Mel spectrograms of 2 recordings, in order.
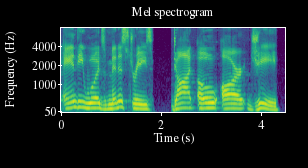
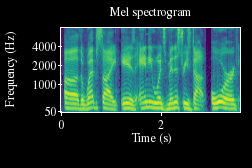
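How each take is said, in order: First: Slowly, every word clear; slow, spelled-out repeat. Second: Said in the usual way. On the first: Shown as a demonstration. Host repeats the website slowly for listeners. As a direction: give the web address slowly so listeners can write it.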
